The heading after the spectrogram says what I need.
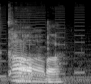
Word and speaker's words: COPPA: But before the COPPA laws, I think is how you say it, the COPPA laws, COPPA. It's COPPA. Because it's 2 P's, PPA. Okay. Yes, it's PPA.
